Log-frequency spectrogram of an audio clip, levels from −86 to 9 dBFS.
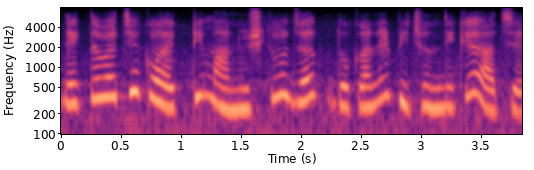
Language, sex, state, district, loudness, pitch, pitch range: Bengali, female, West Bengal, Dakshin Dinajpur, -14 LUFS, 290 Hz, 250-360 Hz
